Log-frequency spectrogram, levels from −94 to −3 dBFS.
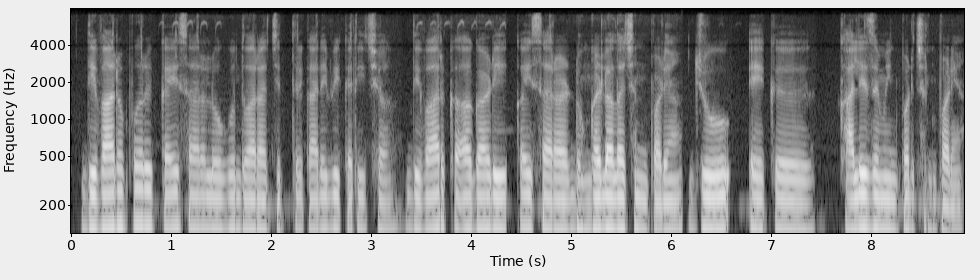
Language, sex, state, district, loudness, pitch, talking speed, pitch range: Hindi, male, Uttarakhand, Tehri Garhwal, -20 LUFS, 115 Hz, 175 wpm, 110-120 Hz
